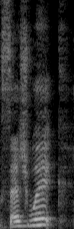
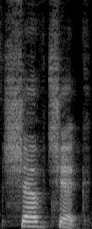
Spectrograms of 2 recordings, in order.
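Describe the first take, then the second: First: The name begins with a plain 's' sound. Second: The name begins with an 'sh' sound. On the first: The speaker calls it wrong. "I've been saying Sedgwick, it's a good American try" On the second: The speaker calls it right. "But it's Shevchik"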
